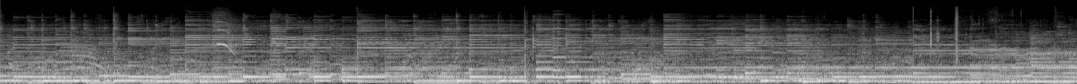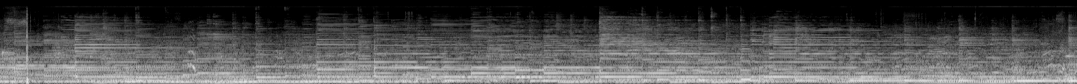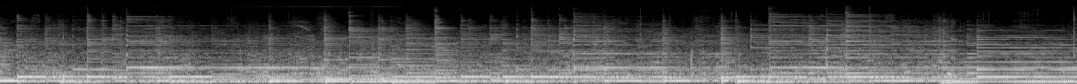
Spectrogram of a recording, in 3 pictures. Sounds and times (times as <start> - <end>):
Guitar: 0.0 - 32.3.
